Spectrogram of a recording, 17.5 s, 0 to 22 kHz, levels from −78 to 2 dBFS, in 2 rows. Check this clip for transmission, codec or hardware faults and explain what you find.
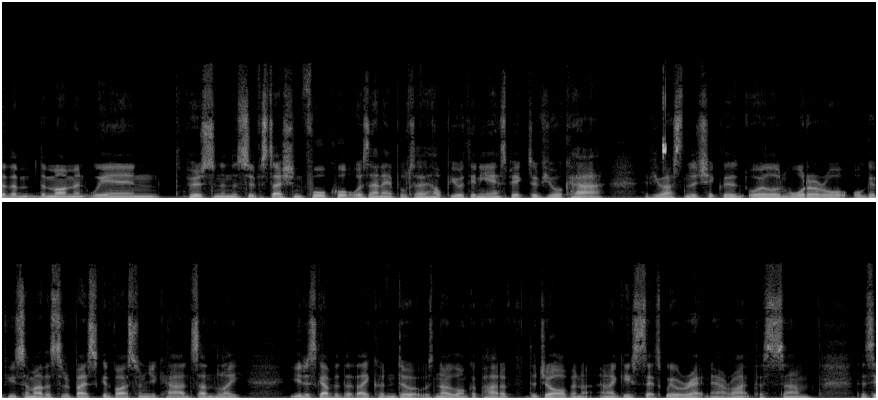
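Two faults are present: a continuous hum and one brief burst of digital corruption.

Mains hum runs through the whole clip. A ground loop or nearby transformer is leaking the 50 Hz power line into the signal path, leaving a steady low drone with some low harmonics, sitting roughly 25 dB below the speech level.

DAB burbling appears from 6.60 to 6.63 s, just before "asked them to check". Under weak reception, a small fraction of bit errors slipped past error correction into the MP2 data, corrupting sub-band samples. The result is a quick blip of noise in single sub-bands over the speech.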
